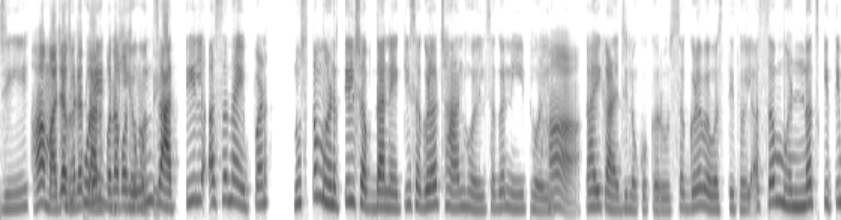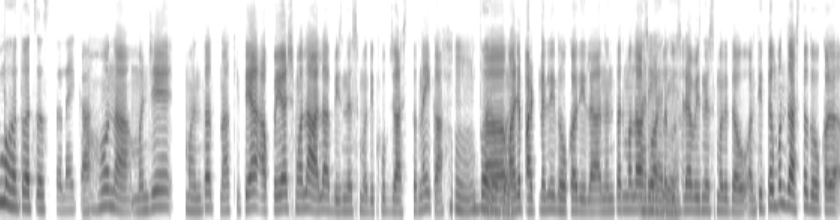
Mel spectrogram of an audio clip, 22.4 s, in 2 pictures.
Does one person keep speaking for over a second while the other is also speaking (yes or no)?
yes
